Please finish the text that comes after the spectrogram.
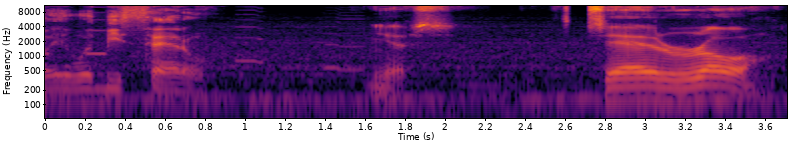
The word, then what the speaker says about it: Cerro: Cerro. You got to roll the Cerro. double R.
